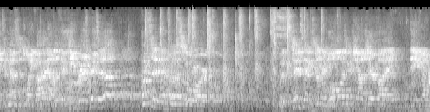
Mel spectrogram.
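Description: A man talking indistinctly, with a run of sharp knocks from about three to five and a half seconds in.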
